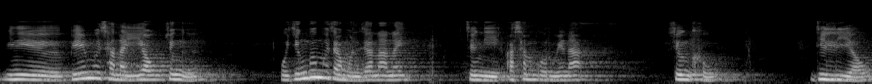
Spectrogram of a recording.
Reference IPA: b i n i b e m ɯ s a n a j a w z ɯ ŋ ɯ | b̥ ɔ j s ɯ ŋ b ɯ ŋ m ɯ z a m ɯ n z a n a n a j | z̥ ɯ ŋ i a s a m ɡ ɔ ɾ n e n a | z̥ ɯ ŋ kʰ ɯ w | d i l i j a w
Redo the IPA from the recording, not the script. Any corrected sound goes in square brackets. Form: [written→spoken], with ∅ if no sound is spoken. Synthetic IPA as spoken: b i n i b e m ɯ s a n a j a w z ɯ ŋ ɯ | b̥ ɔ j [s→z] ɯ ŋ b ɯ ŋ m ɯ z a m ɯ n z a n a n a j | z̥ ɯ ŋ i a s a m ɡ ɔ ɾ [n→m] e n a | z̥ ɯ ŋ kʰ ɯ w | d i l i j a w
